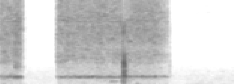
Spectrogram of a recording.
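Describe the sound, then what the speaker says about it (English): Molly sprays something in two close bursts of spray hiss, a short one and then a longer one, with silence after. "That's Molly spraying something."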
